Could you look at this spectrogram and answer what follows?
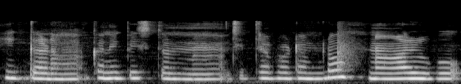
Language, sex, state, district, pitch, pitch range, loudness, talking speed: Telugu, female, Andhra Pradesh, Sri Satya Sai, 270 Hz, 260-285 Hz, -13 LUFS, 50 wpm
